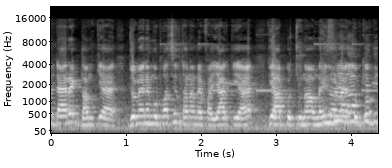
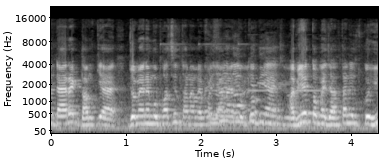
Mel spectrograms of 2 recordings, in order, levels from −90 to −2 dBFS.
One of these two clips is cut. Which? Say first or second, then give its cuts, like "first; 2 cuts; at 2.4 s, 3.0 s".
second; 1 cut; at 2.1 s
